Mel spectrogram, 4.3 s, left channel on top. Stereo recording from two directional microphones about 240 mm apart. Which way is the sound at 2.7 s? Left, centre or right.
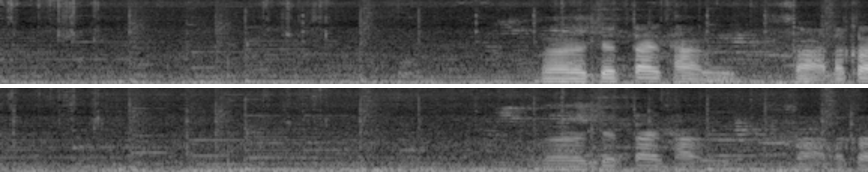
Left.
